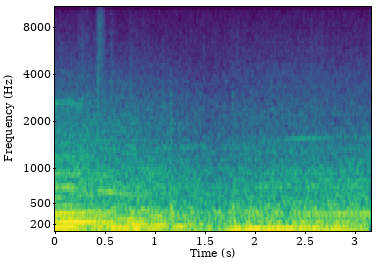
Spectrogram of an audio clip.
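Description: A jeep engine drones loudly and steadily up close, its deep rumble straining with slight shifts in pitch throughout, no voices over it.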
